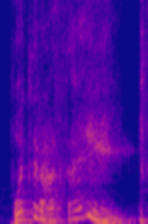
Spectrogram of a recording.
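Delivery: high, slow, laughing reproach; mock scolding. Big sister to little brother who misbehaved, mock scolding. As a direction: draw it out like a big sister telling him off.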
